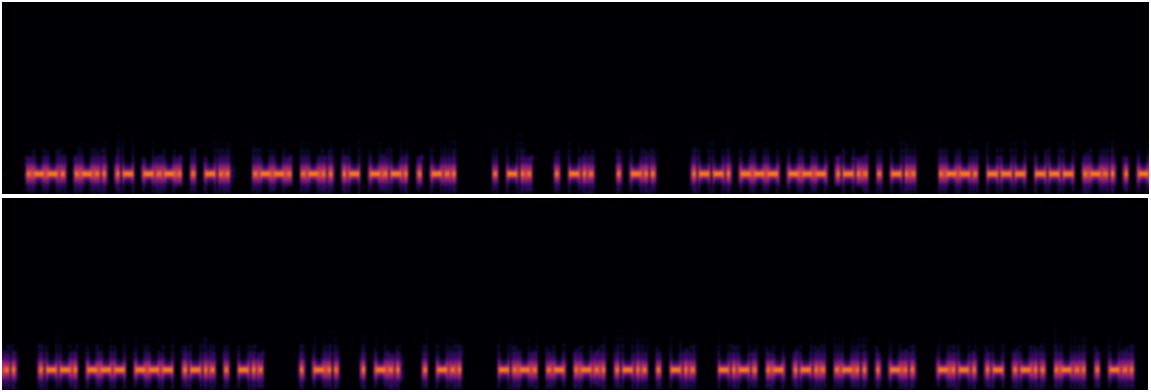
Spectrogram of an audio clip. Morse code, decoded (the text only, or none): PLACED PLACED ED ED ED POOLED POOLED POOLED ED ED ED CALLED CALLED CALLED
